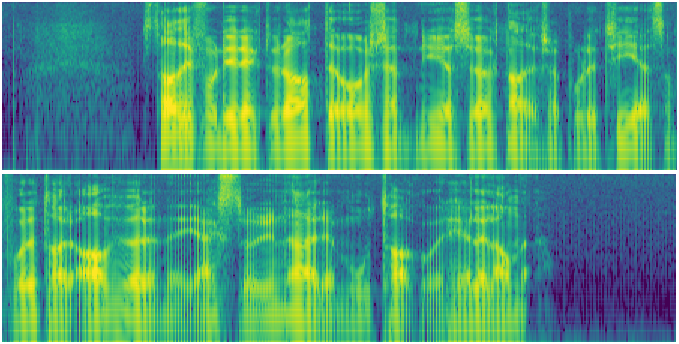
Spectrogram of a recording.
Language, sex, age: Norwegian, male, 37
